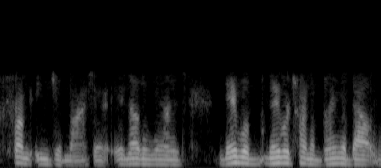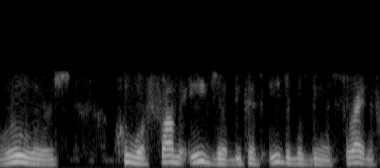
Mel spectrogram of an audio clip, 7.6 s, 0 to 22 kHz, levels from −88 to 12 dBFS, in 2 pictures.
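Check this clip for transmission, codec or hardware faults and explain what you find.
Yes, one fault, running the whole way through: tandem speech coding. The speech sounds re-encoded by roughly three low-rate codecs in a row (fitting G.729A then two AMR-NB hops), each compounding the last, so it's rough, muffled and warbly, with nothing above 3.7 kHz.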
